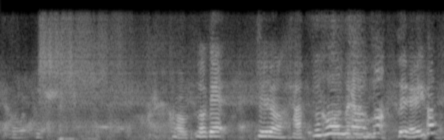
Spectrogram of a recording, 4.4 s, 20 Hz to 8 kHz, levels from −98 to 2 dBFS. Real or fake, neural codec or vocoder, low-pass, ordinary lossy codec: fake; codec, 16 kHz, 1 kbps, FreqCodec, smaller model; 7.2 kHz; none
